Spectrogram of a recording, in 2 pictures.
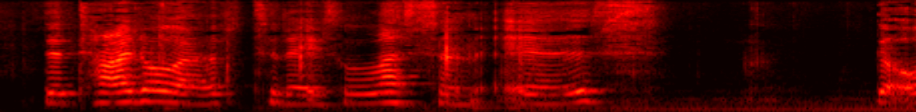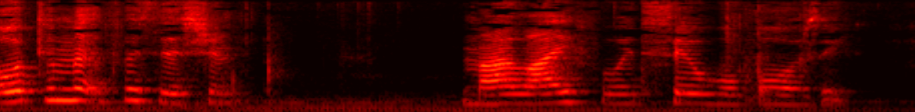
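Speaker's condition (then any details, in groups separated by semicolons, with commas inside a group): Cerebral palsy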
